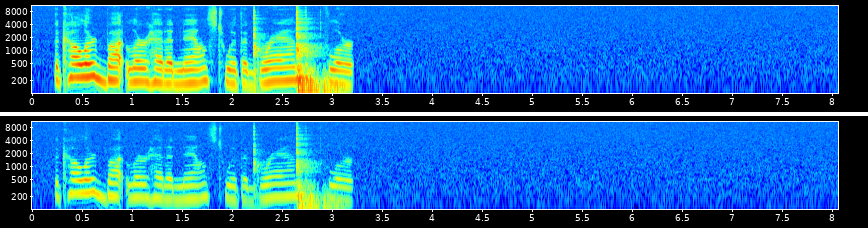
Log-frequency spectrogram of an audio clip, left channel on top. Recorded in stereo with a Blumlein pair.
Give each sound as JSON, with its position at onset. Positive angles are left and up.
{"t": 0.2, "sound": "a woman speaking", "azimuth_deg": 30}
{"t": 2.2, "sound": "a door slam", "azimuth_deg": 60}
